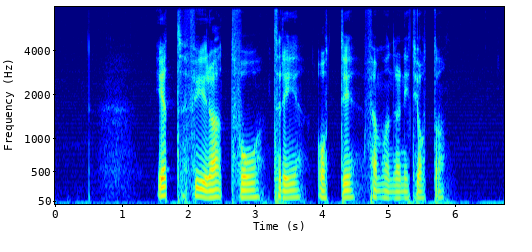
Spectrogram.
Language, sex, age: Swedish, male, 31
